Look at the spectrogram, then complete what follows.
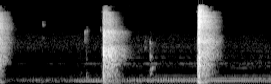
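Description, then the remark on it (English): A gnoll's paws slap against a floor as it comes up from behind, in a slow, lazy rhythm: three sharp, fairly loud smacks about a second apart, with fainter softer taps between them over a low steady hum. “as his paws lazily kind of slap against the floor.”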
